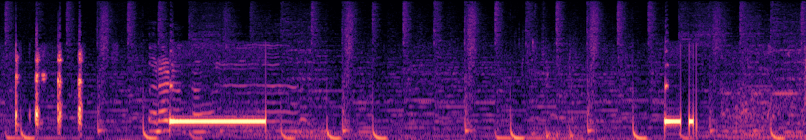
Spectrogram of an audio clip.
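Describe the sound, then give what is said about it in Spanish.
A telephone number is dialed again after a call was cut off: a phone line's electronic tones, a steady beep lasting about a second, then a brief pair of tones later, set against a busy stream of sharp clicks and percussive taps, with faint talk. “Márquenle de nuevo.”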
